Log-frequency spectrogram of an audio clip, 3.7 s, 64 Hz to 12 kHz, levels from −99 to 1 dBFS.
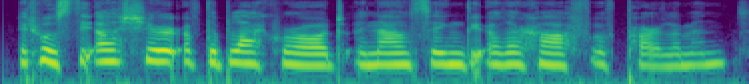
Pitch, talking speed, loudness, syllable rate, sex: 230 Hz, 225 wpm, -18 LUFS, 5.7 syllables/s, female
